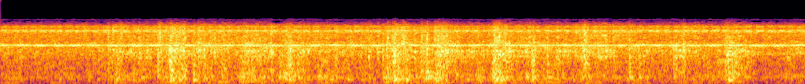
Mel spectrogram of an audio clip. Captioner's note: sound of front landing gear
